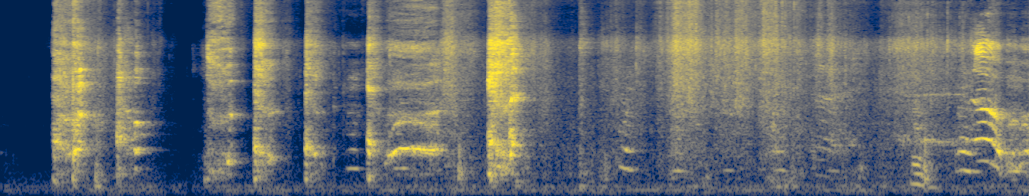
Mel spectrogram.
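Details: Child with whooping cough trying to sleep: a run of harsh, closely spaced coughs, then crying and strained breathing, urged to breathe and spit it up; a pertussis coughing fit.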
